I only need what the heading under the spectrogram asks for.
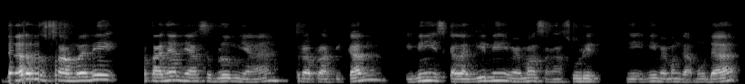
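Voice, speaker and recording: A middle-aged man, teaching the Bible in sermon style, often turning to his listeners and acting out quoted speech. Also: fairly quick. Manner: addresses listeners as "saudara", frequent "begitu ya" tags; animated, acts out quoted speech with rising pitch. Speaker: pastor teaching a Bible reading class. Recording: roomy, dull lo-fi sound.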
